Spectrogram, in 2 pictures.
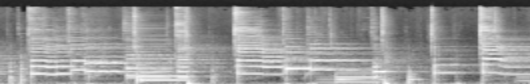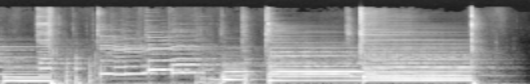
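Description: Ibanez electric guitar playing a quick tapped lick, the tapped notes unphrased against a very fast wavering vibrato from the fretting hand. The lick ends on a long held note from about eight seconds in.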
